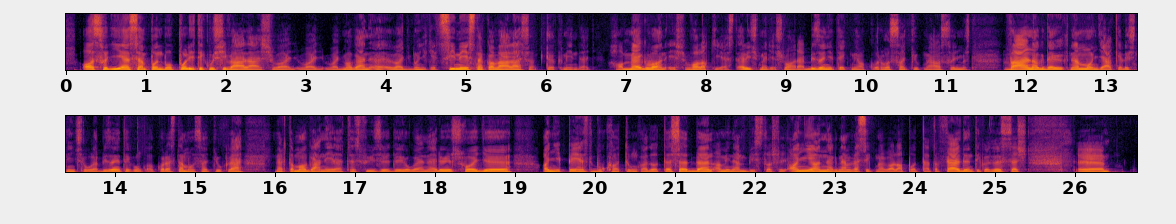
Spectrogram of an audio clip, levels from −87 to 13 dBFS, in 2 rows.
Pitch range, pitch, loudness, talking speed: 85-115 Hz, 95 Hz, -19 LUFS, 175 wpm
